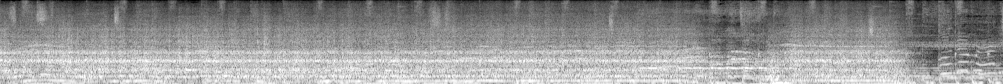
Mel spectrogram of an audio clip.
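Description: Countertop blender motor running at speed, grinding a red stew base. It runs steadily, dips briefly about nine seconds in, then cuts off about half a second before the end.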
